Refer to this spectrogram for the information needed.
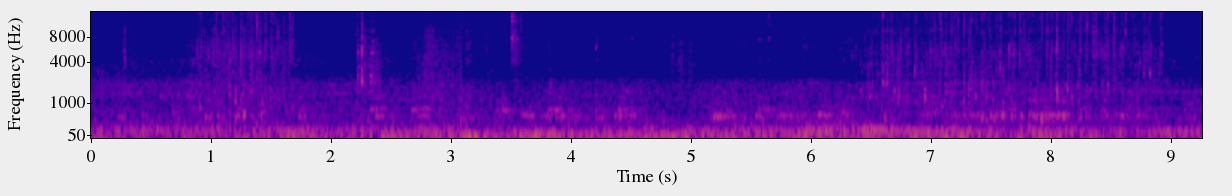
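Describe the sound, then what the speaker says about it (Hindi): Running water pours steadily while saag greens are washed and a pot is filled outdoors, a continuous splashing, trickling rush with clinks and knocks of handling throughout. "अभी खुले पानी में इसको अच्छे से धो के और उसको पतीले में डाल के"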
